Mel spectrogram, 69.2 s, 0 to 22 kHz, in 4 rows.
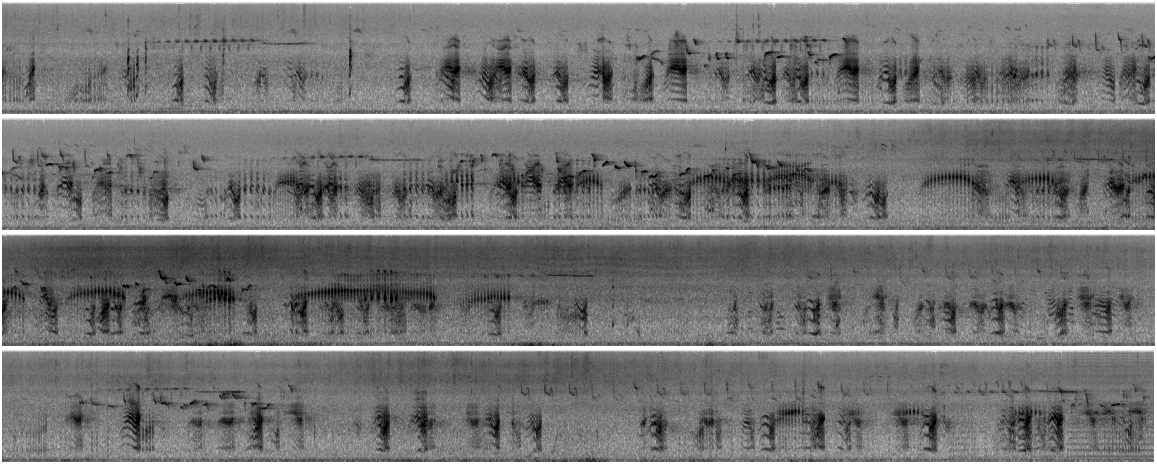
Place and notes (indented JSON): {
  "title": "Odervorland Groß Neuendorf-Lebus, Deutschland - pond, frogs",
  "date": "2015-05-31 18:35:00",
  "description": "pond near village Groß-Neuendorf, early evening frog concert\n(Sony PCM D50, DPA4060)",
  "latitude": "52.71",
  "longitude": "14.41",
  "altitude": "9",
  "timezone": "Europe/Berlin"
}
